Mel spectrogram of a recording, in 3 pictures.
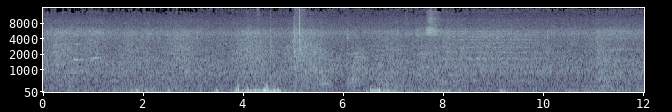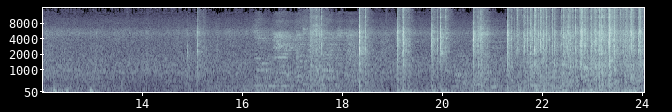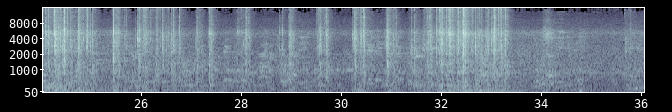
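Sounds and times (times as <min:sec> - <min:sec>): mechanical keyboard typing: 0:05.0 - 0:05.3, 0:14.9 - 0:15.4, 0:17.3 - 0:17.7, 0:18.3 - 0:33.4.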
